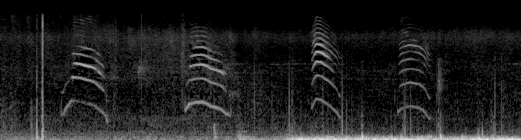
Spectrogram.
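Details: Young British Shorthair kittens give four clear, bright, downward-curving meows, each under a second long, before a loud low rumbling noise takes over the second half.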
